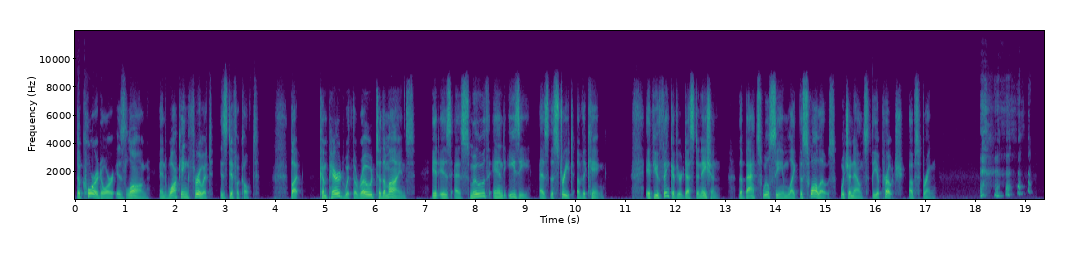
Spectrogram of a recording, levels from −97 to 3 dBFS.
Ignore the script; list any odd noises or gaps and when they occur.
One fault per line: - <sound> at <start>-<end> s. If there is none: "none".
- laugh at 18.1-19.2 s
